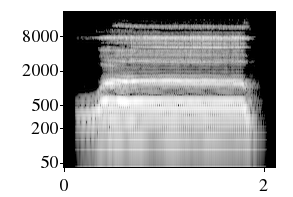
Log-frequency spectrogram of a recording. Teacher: یہ بھی ہنٹوں سے ادا ہوتا ہے، ہنٹوں کو گول کر واو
